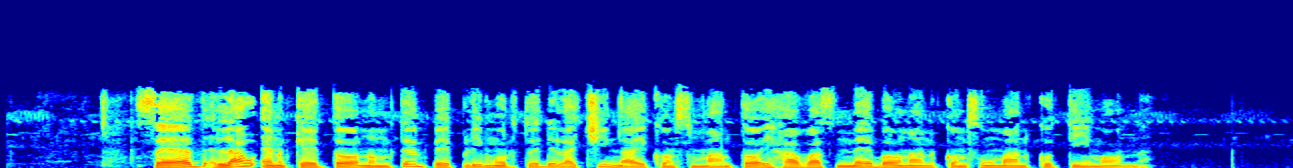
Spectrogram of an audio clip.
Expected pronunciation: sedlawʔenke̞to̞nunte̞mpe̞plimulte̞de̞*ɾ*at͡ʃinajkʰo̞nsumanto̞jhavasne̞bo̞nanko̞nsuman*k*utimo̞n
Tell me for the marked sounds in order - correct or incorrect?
incorrect, correct

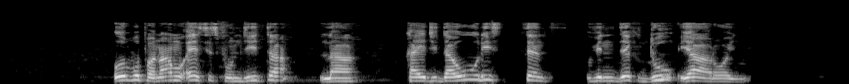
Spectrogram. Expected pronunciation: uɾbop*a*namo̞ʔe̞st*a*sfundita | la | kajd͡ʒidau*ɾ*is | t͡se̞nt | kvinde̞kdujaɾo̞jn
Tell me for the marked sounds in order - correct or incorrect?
correct, incorrect, correct

